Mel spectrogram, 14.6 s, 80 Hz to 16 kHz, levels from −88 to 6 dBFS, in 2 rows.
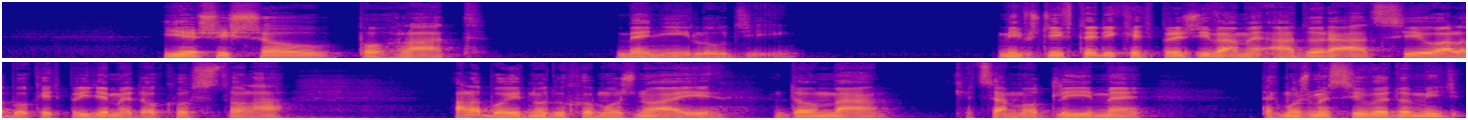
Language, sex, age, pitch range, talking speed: Slovak, male, 40-59, 85-105 Hz, 110 wpm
